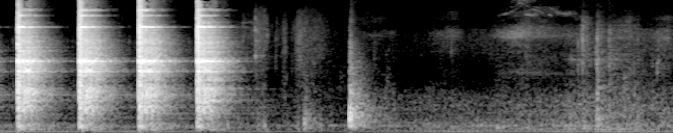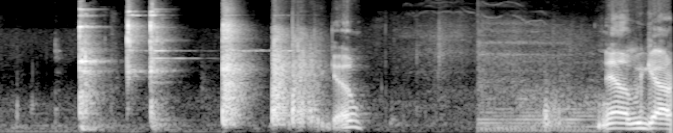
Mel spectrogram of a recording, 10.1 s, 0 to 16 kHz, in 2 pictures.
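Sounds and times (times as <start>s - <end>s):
hammer striking metal: 0.0s - 1.9s, 5.6s - 7.4s.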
